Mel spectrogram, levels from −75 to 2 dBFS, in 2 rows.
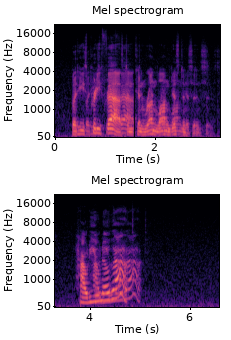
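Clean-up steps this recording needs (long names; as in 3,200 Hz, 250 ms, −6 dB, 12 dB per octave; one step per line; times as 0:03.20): repair the gap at 0:01.58/0:03.21/0:03.79, 21 ms
noise reduction from a noise print 19 dB
echo removal 263 ms −9 dB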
